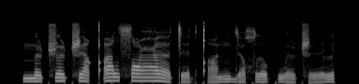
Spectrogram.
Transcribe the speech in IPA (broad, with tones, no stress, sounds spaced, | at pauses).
m œ˧ ʈ͡ʂ œ˥ ʈ͡ʂ ɘ˥˩ qʼ ɯ˥ l sˤ ɯ˥ ʕ ɜ˥˩ t ɘ˩ d qʼ ɜ˩˥ ŋ d œ˩˥ χ l o˧ k w œ˩ ʈ͡ʂ ɘ˩˥ l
